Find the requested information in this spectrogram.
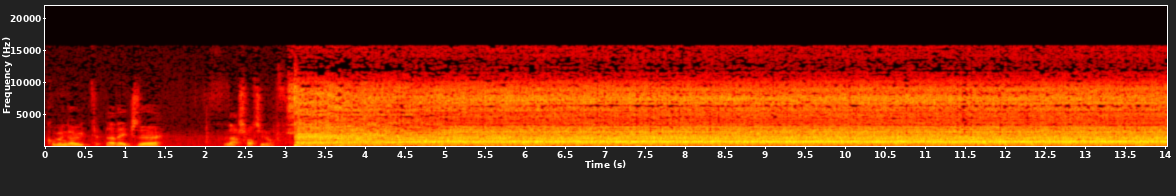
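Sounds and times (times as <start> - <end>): gas blowtorch burning: 3.0 - 14.0.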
